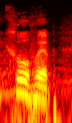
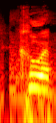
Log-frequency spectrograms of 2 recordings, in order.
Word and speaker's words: Cool Whip: H where you say Cool Whip Cool Whip it's not cool whip it's cool whip Cool Whip why are you pronouncing the H what's up ier there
